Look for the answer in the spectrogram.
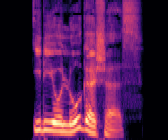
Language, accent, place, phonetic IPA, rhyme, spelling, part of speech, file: German, Germany, Berlin, [ideoˈloːɡɪʃəs], -oːɡɪʃəs, ideologisches, adjective, De-ideologisches.ogg
- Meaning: strong/mixed nominative/accusative neuter singular of ideologisch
